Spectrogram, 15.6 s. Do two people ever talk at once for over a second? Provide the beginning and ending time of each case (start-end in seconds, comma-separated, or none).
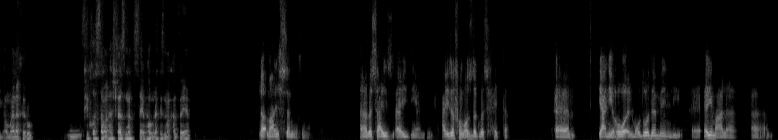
none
